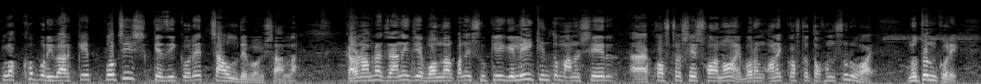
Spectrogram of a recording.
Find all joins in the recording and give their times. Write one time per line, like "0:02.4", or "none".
none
